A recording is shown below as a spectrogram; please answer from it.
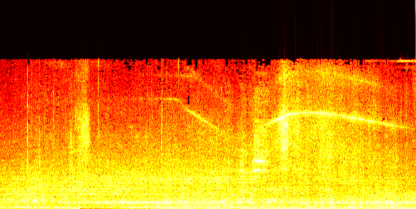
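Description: Road traffic: a steady rush of passing vehicles, with a heavy vehicle's low rumble coming in over the second half.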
